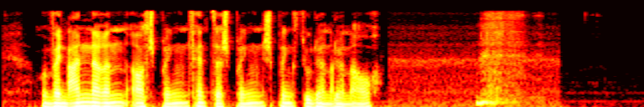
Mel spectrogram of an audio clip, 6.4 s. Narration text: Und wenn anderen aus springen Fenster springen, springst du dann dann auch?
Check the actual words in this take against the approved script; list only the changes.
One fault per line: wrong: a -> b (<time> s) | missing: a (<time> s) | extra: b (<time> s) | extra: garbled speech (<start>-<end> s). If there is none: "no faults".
no faults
